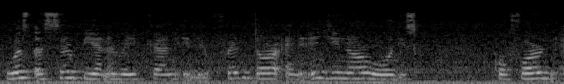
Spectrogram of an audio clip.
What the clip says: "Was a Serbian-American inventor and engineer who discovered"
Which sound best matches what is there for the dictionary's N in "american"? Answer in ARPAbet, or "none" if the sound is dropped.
N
